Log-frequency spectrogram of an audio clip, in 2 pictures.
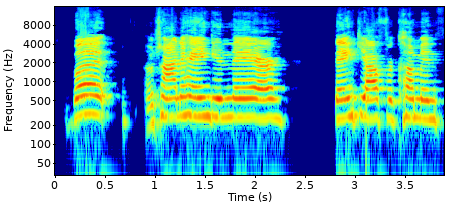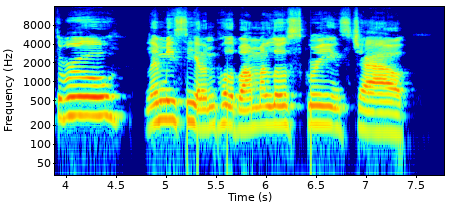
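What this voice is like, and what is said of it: Sick, under-the-weather voice. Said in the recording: “I'm still under the weather. You can hear it in my voice,”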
